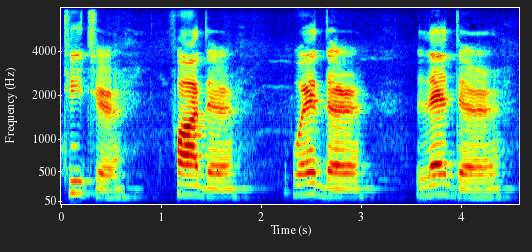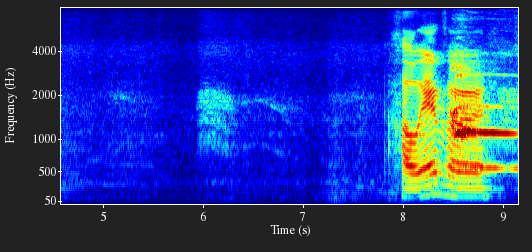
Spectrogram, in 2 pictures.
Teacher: It's quite it's very much the same as the R sound at the beginning of words and syllables, except for one difference. Your lips don't round out quite as much for the R sound at the end of words and syllables.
